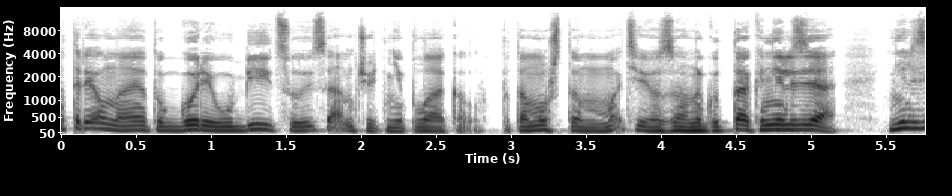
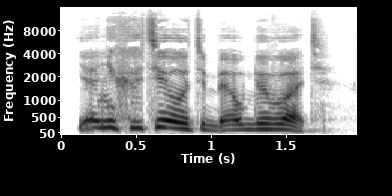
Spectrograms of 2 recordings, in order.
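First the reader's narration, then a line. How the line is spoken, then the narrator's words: Tearful voice. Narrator (Russian): сквозь слезы сказала Агата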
